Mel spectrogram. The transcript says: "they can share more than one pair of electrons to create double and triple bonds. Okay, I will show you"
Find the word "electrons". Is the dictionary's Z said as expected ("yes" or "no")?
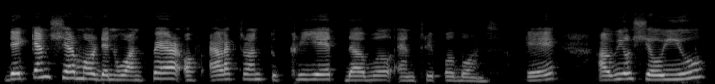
no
